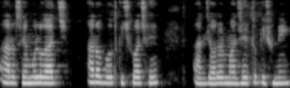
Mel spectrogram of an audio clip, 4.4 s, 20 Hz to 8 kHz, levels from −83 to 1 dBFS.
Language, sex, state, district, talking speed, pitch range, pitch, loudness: Bengali, male, West Bengal, Malda, 180 wpm, 195-205 Hz, 200 Hz, -21 LUFS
